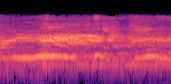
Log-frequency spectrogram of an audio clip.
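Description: Angry Birds game on an iPad played by a two-year-old gives off continuous cartoon bird squawks and caws, loud and steady, mixed with bright game effects.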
